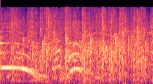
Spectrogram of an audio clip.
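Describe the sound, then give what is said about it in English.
Audience applause at a stand-up comedy show, a thick burst of clapping that stays strong and steady for the whole stretch. “I'm able to accept your applause.”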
